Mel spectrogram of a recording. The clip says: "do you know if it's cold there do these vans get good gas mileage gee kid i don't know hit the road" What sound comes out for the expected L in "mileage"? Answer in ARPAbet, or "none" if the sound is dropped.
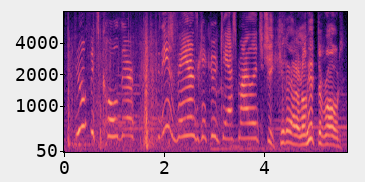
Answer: L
